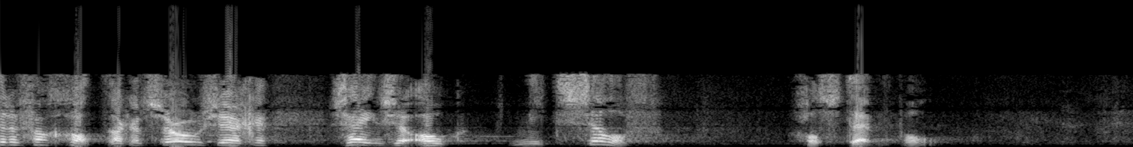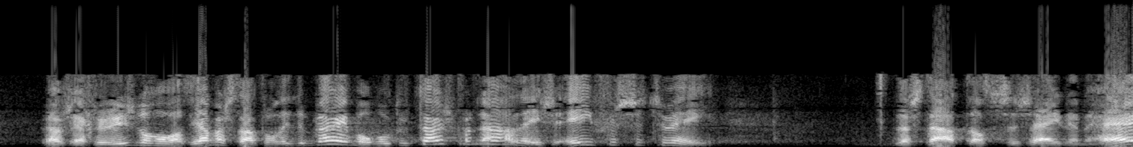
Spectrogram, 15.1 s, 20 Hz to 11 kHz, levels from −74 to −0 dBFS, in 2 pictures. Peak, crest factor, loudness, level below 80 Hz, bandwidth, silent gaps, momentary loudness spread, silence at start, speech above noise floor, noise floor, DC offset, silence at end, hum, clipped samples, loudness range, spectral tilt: 0 dBFS; 14 dB; -14 LUFS; -54 dBFS; 11 kHz; none; 12 LU; 0 s; 39 dB; -52 dBFS; under 0.1%; 0 s; none; 0.4%; 6 LU; -3.5 dB/octave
